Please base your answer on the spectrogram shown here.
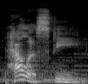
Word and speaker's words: Palestine: And we leave I45 or 287 South Palestine.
